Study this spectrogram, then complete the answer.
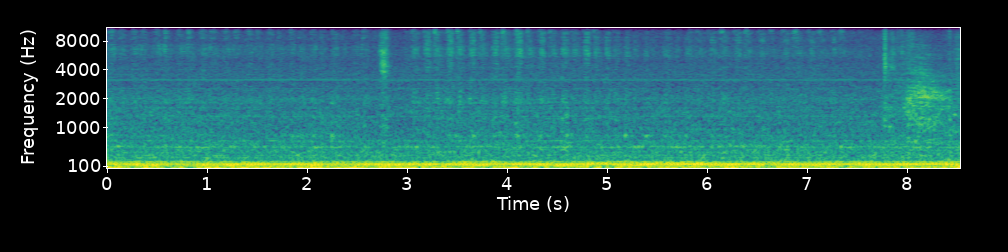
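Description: A pencil rasps steadily across paper while a Mickey Mouse drawing is coloured in, faint and continuous over a low engine-like rumble.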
